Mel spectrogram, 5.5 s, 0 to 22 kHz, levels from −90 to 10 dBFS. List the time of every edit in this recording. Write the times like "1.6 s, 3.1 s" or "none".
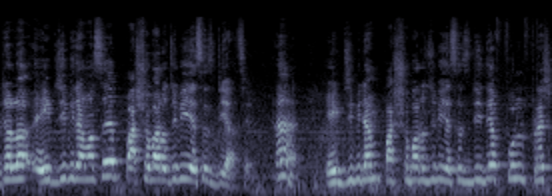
none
